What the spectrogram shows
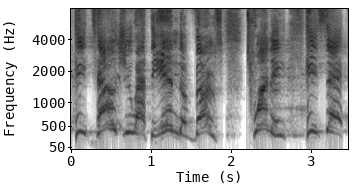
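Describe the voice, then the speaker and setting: A man preaching a sermon with an impassioned, sing-song shouted cadence. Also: extremely high pitch, a little slow, vocal fry.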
